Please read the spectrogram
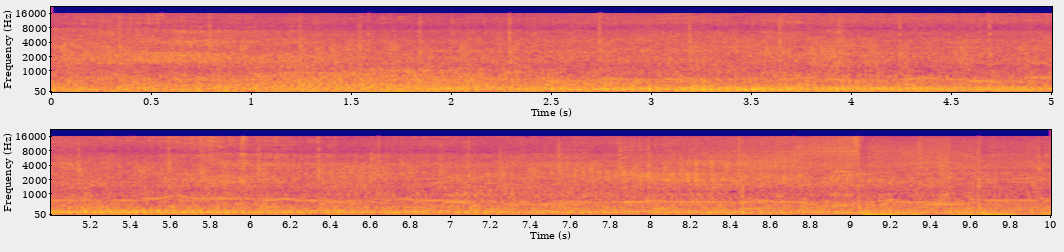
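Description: A steady low engine rumble, with faint, wavering distant voices above it.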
